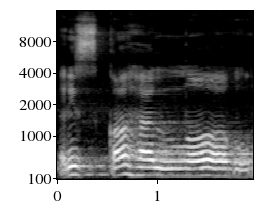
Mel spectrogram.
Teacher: لام کے اوپر تشدید ہے، تشدید والے حرف کو 2 مرتبہ پڑھیں گے، ایک مرتبہ پہلے حرف سے ملا کر اور ایک مرتبہ خود اسے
